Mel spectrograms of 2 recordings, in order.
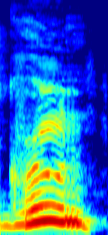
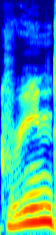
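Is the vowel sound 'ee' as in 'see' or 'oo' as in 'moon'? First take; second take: oo; ee. First: The vowel sounds like 'oo' in 'moon'. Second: The vowel sounds like 'ee' in 'see'. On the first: The speaker calls it wrong. "To my Midwestern sensibility, that's Groon" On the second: The speaker calls it right. "Is it Green, Texas? It's green, isn't it?"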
